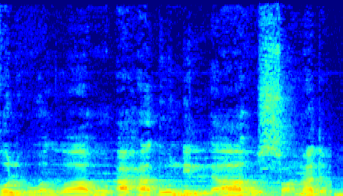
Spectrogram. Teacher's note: جہاں بھی نون قطنی کا قاعدہ بنے گا تو دو پیش میں سے اس طرح سے ایک پیش یہاں رہ جائے گا اور دوسرے پیش کا نون زیر نی بنا کر لام کے ساتھ ملا کر پڑھیں گے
